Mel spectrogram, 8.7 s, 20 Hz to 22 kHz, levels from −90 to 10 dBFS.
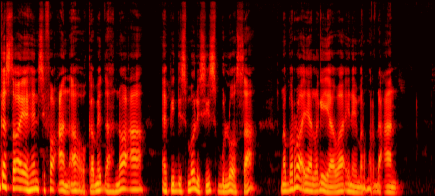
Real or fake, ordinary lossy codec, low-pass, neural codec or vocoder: real; none; none; none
